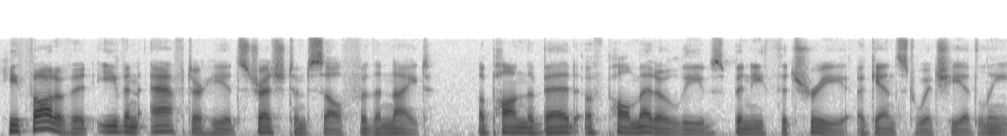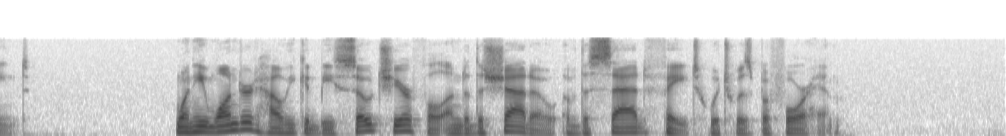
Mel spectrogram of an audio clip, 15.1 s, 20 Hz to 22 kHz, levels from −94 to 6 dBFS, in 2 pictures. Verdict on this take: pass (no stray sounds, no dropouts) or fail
pass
